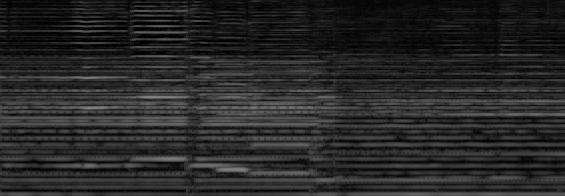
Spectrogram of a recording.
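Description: Instrumental passage of a slow folk ballad: a fiddle bows the melody in held notes over a steady low bowed drone.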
